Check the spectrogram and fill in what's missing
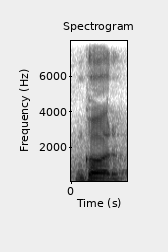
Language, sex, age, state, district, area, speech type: Goan Konkani, male, 18-30, Goa, Bardez, urban, read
